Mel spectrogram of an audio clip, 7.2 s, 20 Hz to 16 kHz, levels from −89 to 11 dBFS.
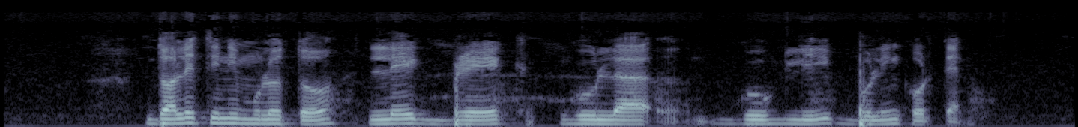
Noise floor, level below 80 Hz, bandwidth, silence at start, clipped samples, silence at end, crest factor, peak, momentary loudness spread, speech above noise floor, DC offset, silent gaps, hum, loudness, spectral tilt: -63 dBFS; -50 dBFS; 11 kHz; 1 s; under 0.1%; 0.75 s; 22 dB; -4 dBFS; 14 LU; 40 dB; under 0.1%; none; none; -24 LUFS; -7.5 dB/octave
